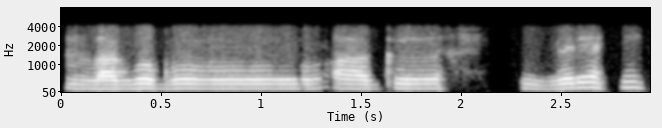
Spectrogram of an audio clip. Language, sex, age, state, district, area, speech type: Kashmiri, male, 30-45, Jammu and Kashmir, Srinagar, urban, conversation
